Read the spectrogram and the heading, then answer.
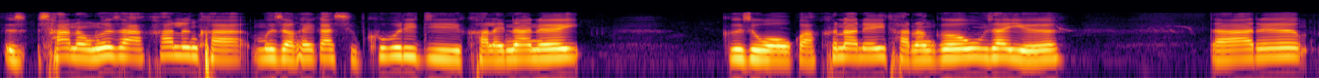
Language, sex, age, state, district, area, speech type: Bodo, female, 45-60, Assam, Baksa, rural, spontaneous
